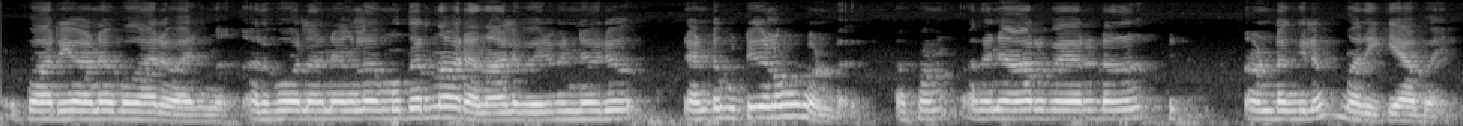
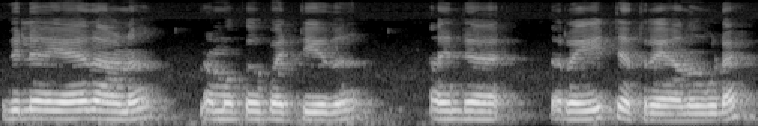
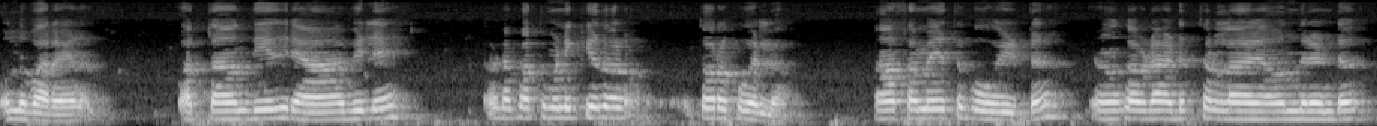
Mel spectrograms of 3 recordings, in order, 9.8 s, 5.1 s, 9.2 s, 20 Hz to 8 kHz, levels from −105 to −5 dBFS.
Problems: none marked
